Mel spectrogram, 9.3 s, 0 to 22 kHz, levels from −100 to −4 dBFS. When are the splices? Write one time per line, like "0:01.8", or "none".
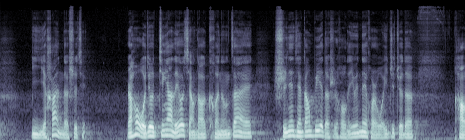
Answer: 0:06.9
